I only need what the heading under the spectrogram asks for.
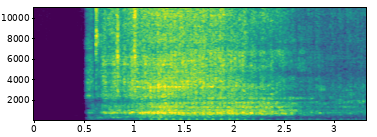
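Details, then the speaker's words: Honda Beat Pop scooter after CVT repair for rough clattering noise, double clutch plates adjusted: engine catches and settles into an even, steady putter with no knocking or rattle from the belt drive, running smooth like new. "Mesinnya sekarang berjalan lancar, tidak ada masalah lagi."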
